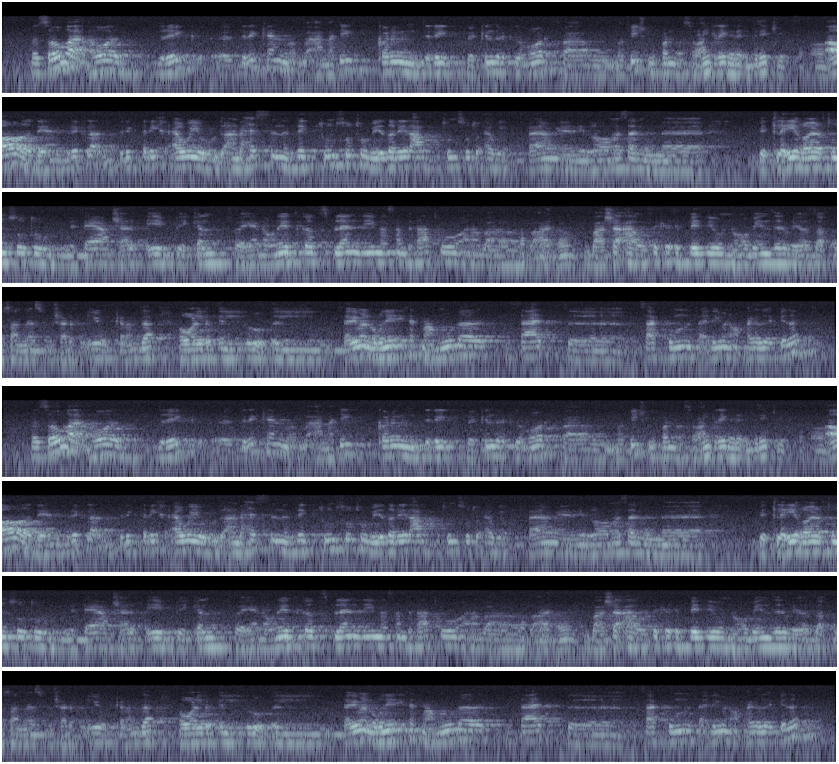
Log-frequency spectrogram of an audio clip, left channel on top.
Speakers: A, on the left; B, on the left.
A: بس هو هو دريك دريك يعني م- أما تيجي تقارن دريك بكندريك لامار فمفيش مقارنة صراحة
B: تاريخ
A: دريك
B: در- دريك يكسب اه
A: اه دي- يعني دريك لا دريك تاريخ قوي وانا بحس ان دريك تون صوته بيقدر يلعب بتون صوته قوي فاهم يعني اللي هو مثلا آه، بتلاقيه غير تون صوته من بتاع مش عارف ايه بيتكلم في يعني اغنيه جادز بلان دي مثلا بتاعته انا ب-
B: تحفة
A: ب-
B: اه
A: بعشقها وفكره الفيديو ان هو بينزل ويوزع فلوس على الناس ومش عارف ايه والكلام ده هو ال... ال... ال... تقريبا الاغنيه دي كانت معموله ساعه آه، ساعه كورونا تقريبا او حاجه زي كده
